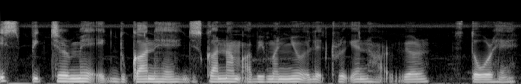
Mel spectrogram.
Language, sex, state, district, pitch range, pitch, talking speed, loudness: Hindi, male, Arunachal Pradesh, Lower Dibang Valley, 120-130 Hz, 125 Hz, 170 wpm, -18 LUFS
